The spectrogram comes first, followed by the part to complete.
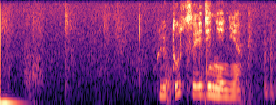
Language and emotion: Russian, neutral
